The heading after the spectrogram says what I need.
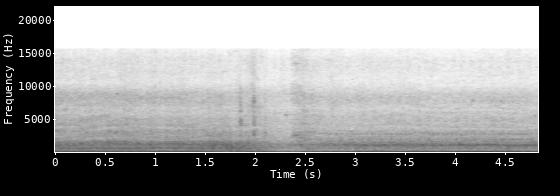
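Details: Case 550 dozer, first start and use in about two and a half years, clearing trees: a steady diesel drone that dips briefly under load, then picks right back up evenly; the engine runs clean and healthy.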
